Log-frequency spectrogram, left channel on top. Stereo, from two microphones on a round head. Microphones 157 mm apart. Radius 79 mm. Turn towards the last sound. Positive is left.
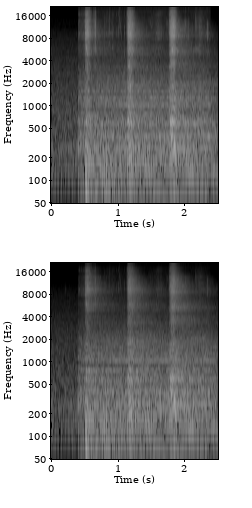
turn(degrees=25)  # may be behind; listen again after turning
